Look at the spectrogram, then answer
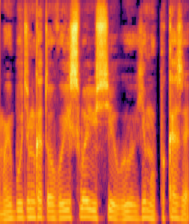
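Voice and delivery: plain reading voice

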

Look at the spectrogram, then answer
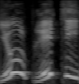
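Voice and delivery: put-on Indian accent, pitched very high. Asked to add an Indian accent, the speaker repeats the line in an Indian accent. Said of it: "mais rajoute un accent indien dedans".

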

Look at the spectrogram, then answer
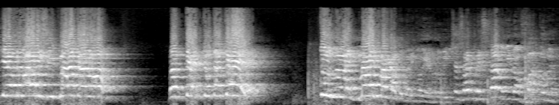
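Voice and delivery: very loud, very high, shrill, full-throated yelling. Arguing over costs and mistakes, one person yells at the other; yelling. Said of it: "Ma perché urli così?".

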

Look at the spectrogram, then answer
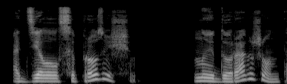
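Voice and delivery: ordinary delivery

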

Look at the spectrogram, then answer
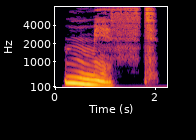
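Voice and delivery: hissing like a snake. A narrator reads a stone creature answering a question with a snake-like hiss. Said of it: "по-змеиному прошипело каменное создание".

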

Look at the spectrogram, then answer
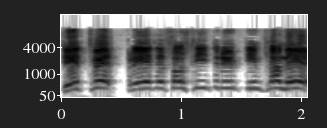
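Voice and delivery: play-acted, very high-pitched, full shout. Man at a bank telling what he said to his old mother, reenacting a shout. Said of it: "Varför skriker ni så?".

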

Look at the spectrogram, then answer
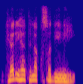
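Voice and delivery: ordinary talk, nothing marked

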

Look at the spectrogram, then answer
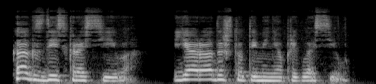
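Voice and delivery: ordinary delivery, nothing marked

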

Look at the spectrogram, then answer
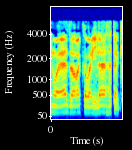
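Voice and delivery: ordinary talk, nothing marked

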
